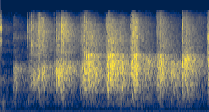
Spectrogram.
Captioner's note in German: Beifall Freie Demokraten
